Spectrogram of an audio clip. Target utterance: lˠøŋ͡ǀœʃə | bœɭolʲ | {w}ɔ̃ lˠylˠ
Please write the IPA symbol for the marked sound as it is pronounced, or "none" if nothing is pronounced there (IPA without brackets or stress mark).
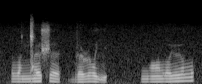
w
